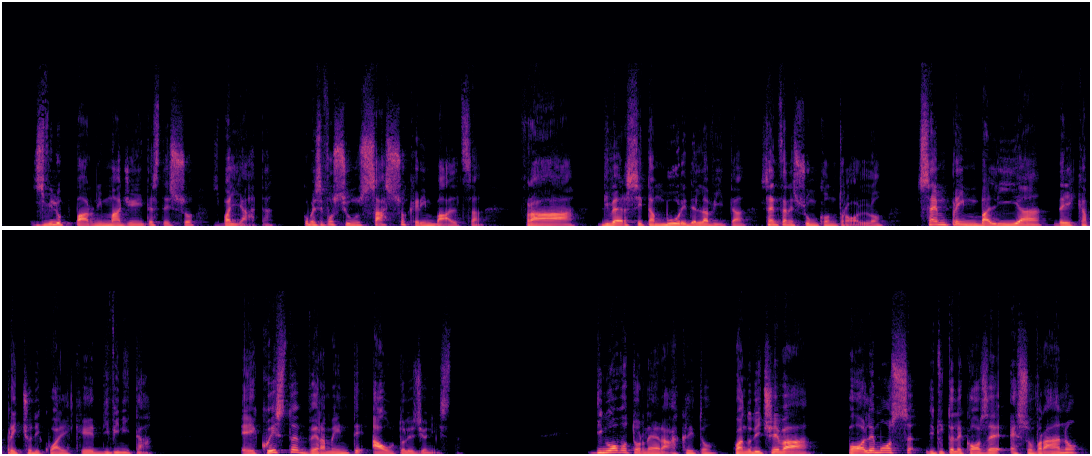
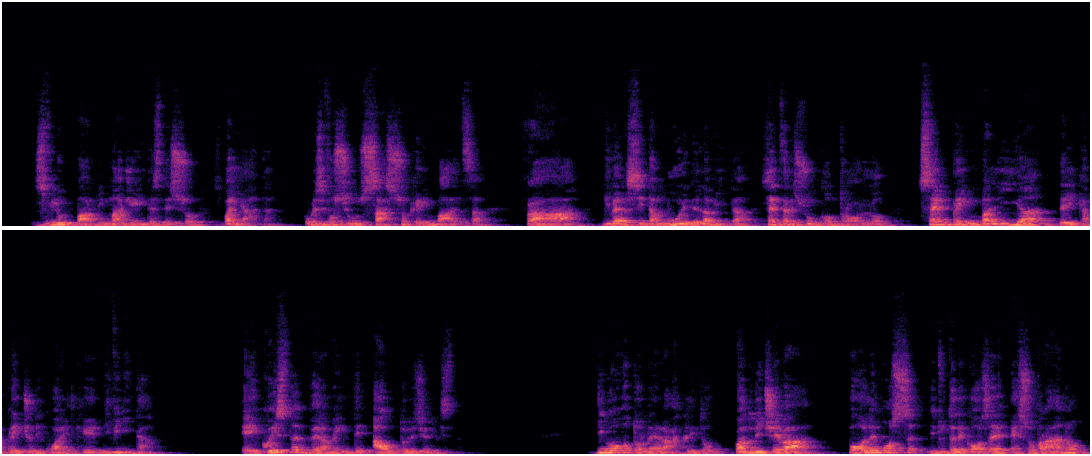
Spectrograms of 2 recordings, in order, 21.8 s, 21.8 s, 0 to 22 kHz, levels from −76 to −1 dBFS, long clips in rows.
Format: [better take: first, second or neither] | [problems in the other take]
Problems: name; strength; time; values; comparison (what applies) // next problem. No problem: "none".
first | off-mic speech; far // room echo; slight; dies away in 0.4 s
